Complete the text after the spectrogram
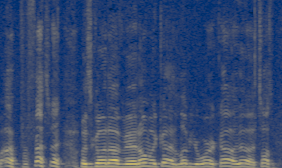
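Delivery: imitating a starstruck fan, loud in bursts; lightly voiced excited fan; gushing fan. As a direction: gush like an admirer meeting their hero. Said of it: "Every time somebody's like".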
